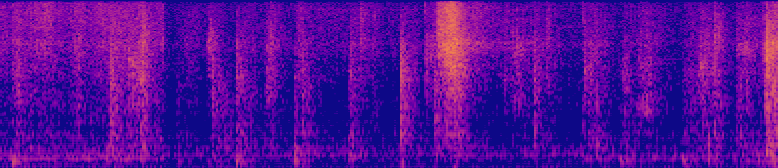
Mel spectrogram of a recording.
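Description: A young man speaks calmly nearby.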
